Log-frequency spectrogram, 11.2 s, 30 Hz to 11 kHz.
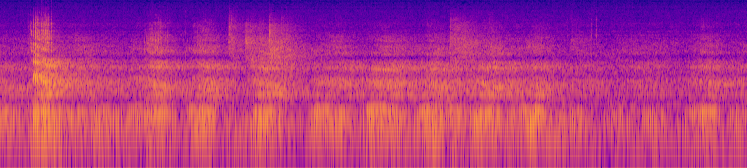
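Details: Fallow deer during the rut on 22 October 2022, recorded with a Canon R6: one loud harsh groan at the start, followed by regularly spaced, deep burping grunts.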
